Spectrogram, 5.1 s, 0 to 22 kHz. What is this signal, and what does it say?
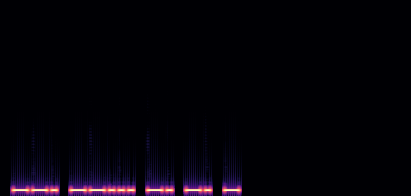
Morse code, heard as a keyed tone, about 20 wpm, 700 Hz. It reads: G7NNT
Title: DXCC-100 Call Signs - 5 Characters - 20wpm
